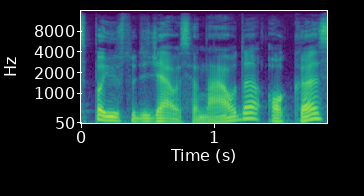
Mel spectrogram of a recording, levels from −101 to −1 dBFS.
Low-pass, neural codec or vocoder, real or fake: 14.4 kHz; none; real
